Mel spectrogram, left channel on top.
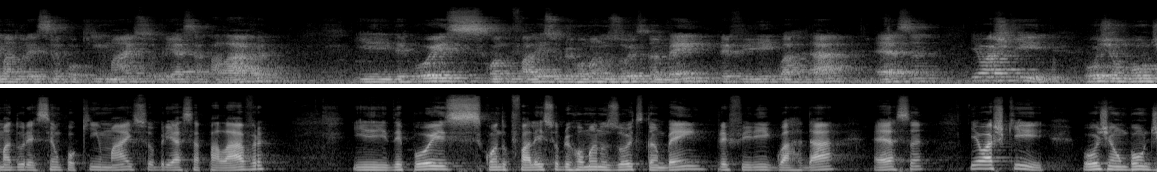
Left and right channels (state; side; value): normal; both; correlation 0.34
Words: um pouquinho mais sobre essa palavra. E depois, quando falei sobre Romanos 8 também, preferi guardar essa. E eu acho que hoje é um bom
